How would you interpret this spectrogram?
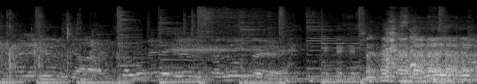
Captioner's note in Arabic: باللغة الإيطالية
